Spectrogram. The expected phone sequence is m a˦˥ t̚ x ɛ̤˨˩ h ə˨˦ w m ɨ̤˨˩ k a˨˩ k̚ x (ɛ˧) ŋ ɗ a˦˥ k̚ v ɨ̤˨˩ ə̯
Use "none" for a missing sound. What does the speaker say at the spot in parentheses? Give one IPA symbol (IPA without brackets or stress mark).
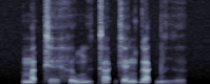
ɛ˧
